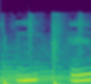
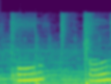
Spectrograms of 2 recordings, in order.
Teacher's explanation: Bunyi I, E menggerakkan lidah bagian depan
